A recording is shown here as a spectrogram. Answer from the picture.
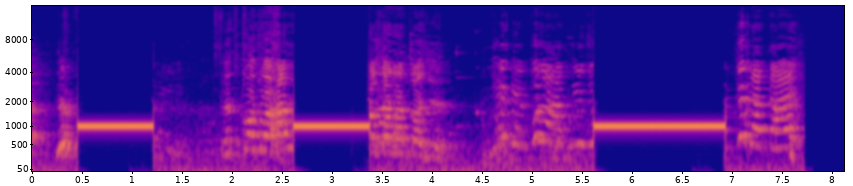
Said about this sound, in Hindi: वो आपने सुना ना sound beep beep beep beep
